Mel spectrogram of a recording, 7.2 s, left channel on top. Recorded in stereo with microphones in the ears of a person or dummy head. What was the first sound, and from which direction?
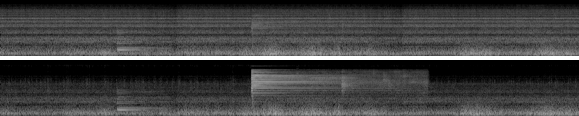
An engine running, 85° left.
